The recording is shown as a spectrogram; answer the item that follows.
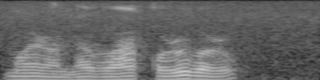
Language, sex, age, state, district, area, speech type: Assamese, male, 30-45, Assam, Dhemaji, rural, spontaneous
